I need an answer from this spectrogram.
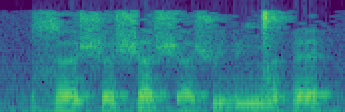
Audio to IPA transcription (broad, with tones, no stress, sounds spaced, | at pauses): ɮ ɜ˩˧ ʃ ə˩˥ ʃ ɜ˥˨ ʃ ɜ˩˧ ʃ y˥˨ l y˦˥ ŋ͡ǀ ə˥˨ ʔ ɛ˦˥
